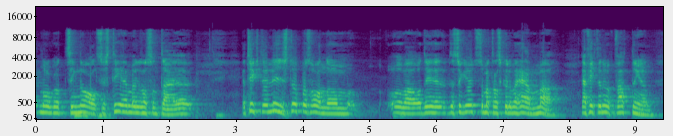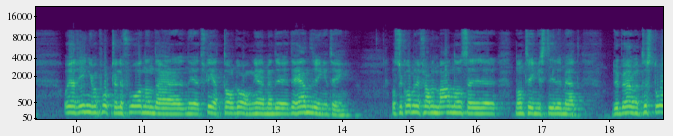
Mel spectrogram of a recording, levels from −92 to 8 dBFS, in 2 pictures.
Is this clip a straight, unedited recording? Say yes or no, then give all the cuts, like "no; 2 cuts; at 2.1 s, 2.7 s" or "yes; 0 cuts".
yes; 0 cuts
